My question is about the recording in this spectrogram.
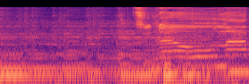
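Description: Blues guitar picking a fill between sung lines over held low bass notes, with a few bent notes near the end.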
